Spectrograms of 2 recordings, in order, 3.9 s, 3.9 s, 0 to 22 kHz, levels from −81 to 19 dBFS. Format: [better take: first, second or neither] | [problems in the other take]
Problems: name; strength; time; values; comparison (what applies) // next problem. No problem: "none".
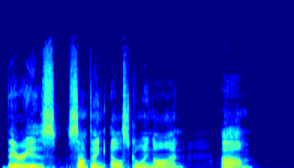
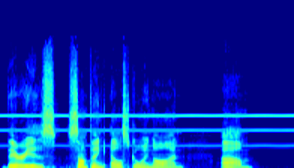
first | high-pitched whine; noticeable; throughout; 7 kHz, 20 dB below the speech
